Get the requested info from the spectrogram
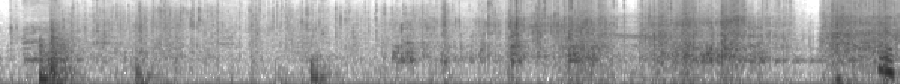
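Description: A thin plastic bag crinkling and rustling as it is pulled off a manual push sweeper, with a few light knocks in the first two seconds.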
